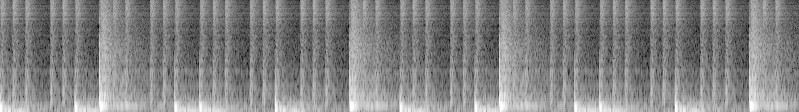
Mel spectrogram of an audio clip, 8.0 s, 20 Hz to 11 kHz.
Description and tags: Just a drum loop :) (created with Flstudio mobile)
120bpm, drums, dubstep, loop, synth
